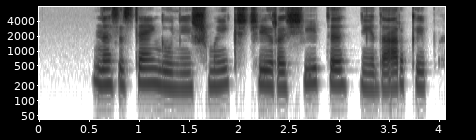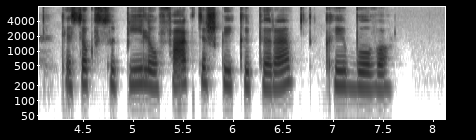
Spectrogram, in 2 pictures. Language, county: Lithuanian, Šiauliai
